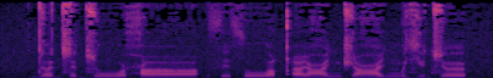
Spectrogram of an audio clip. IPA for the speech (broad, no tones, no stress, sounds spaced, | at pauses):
d ʌ d͡z ʌ d͡z oː ħ ɑː | θ i θ oː qʼ iː ʕ i n d͡ʒ ɑ ʕ i ŋ ɔ zʲ œ d͡z œ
